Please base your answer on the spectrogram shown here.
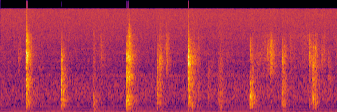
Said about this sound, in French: Frappe à la porte.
